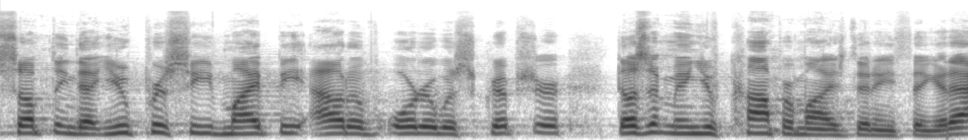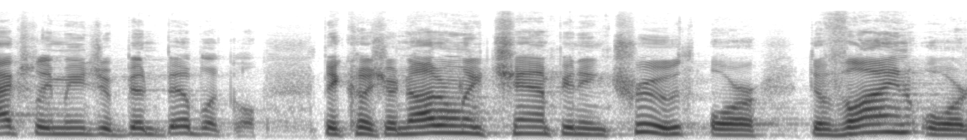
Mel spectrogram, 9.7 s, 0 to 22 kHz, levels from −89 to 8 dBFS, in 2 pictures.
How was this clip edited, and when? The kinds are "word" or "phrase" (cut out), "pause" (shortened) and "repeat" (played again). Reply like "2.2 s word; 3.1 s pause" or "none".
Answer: none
